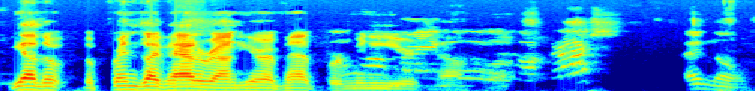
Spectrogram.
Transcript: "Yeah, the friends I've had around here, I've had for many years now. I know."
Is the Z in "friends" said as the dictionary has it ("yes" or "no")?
yes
